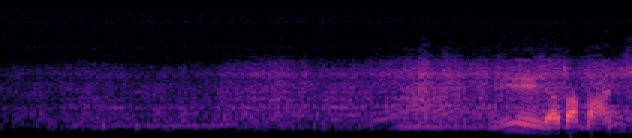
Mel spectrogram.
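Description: Race car's engine running at idle, heard from inside the cabin, quiet at first and building in level; a voice speaks near the end.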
